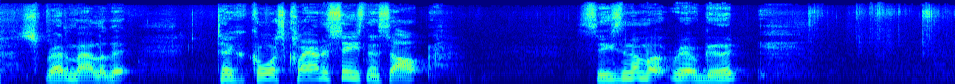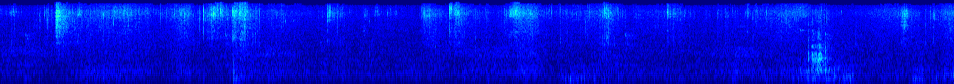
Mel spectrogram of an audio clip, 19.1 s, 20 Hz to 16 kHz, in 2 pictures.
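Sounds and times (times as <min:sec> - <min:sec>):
plastic wrap rustling and crinkling: 0:07.8 - 0:19.0.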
